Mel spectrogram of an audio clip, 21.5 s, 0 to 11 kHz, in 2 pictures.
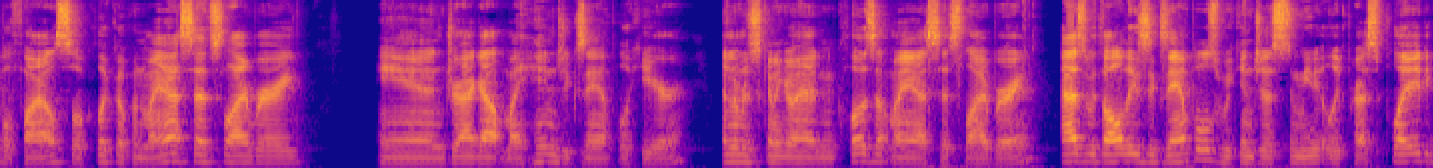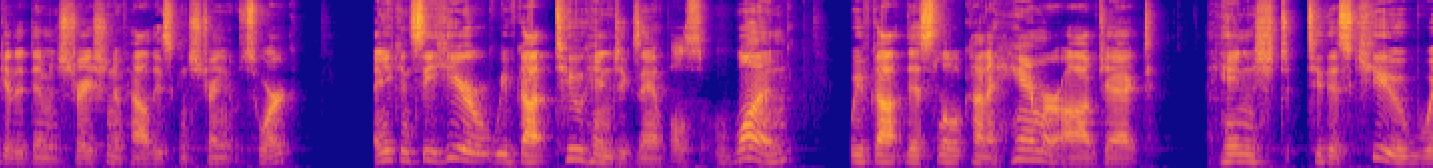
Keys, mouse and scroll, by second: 0.7-2.8 scroll down 1, 3.2 click, 6.3 click, 7.0 shift+middle click, 8.8 shift+middle click, 9.9 click, 11.5 middle click, 12.9 middle click, 13.8 scroll up 1, 14.5 shift+middle click, 16.0 scroll up 1, 16.4 shift+middle click, 19.5 middle click.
